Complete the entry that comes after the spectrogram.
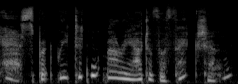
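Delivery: breathy hushed whisper with no voice. A narrator's reading. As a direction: whisper it, half hesitant. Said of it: "she whispered".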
